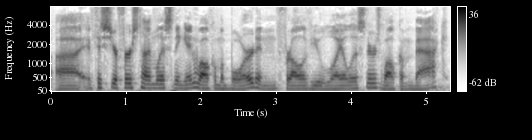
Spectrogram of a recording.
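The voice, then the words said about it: Congested, under-the-weather voice. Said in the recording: “bedroom voice. ... I've uh, caught some sort of a wicked sinus thing, so I do apologize for sounding a little bit under the weather.”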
